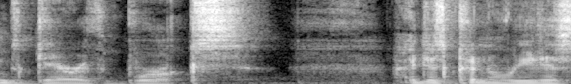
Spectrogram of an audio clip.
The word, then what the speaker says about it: Brookes: His name is Gareth Brooks. I just couldn't read his sloppy embroidered signature on the cover. It's not Brooker. It's uh Gareth Brooks.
